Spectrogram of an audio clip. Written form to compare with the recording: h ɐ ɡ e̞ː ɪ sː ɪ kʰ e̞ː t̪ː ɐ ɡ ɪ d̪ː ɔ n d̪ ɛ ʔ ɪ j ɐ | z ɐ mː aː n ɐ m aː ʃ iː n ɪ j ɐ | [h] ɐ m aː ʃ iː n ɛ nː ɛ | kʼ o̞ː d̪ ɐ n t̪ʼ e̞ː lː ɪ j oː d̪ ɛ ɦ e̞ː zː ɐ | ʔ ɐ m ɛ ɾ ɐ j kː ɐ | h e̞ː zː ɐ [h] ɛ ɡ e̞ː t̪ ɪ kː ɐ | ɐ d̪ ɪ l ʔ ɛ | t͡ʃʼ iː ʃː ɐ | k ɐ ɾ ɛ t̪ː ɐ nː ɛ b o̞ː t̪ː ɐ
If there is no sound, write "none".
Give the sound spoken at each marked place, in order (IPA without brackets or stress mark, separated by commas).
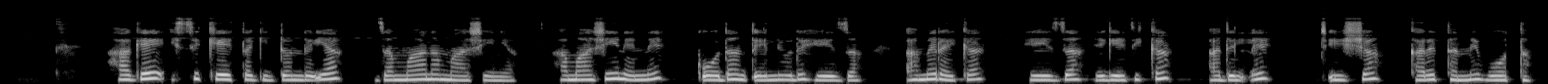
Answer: h, h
